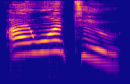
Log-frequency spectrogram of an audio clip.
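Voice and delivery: put-on high, loud, drawn-out toddler whine; insistent child's demand. A narrator's reading. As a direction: stretch it out slowly and loudly, demanding. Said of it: "she repeated two or three times".

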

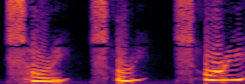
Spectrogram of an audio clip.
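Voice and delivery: put-on high rising child pleading; tearful child. A narrator's reading. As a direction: repeat it like a crying little girl. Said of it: "saying over and over".

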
